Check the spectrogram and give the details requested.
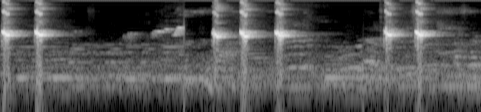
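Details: Yellow-vented bulbul call used to prompt other bulbuls to sing: loud, liquid chirps given in twos and threes, with a faint higher note between groups.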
